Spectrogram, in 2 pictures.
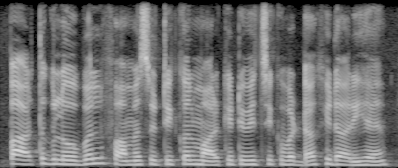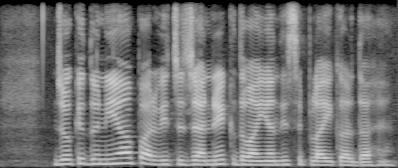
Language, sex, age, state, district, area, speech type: Punjabi, female, 30-45, Punjab, Fatehgarh Sahib, rural, spontaneous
